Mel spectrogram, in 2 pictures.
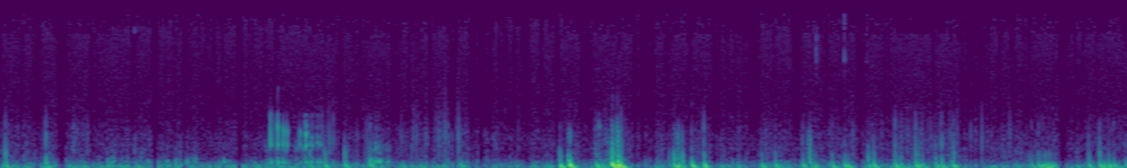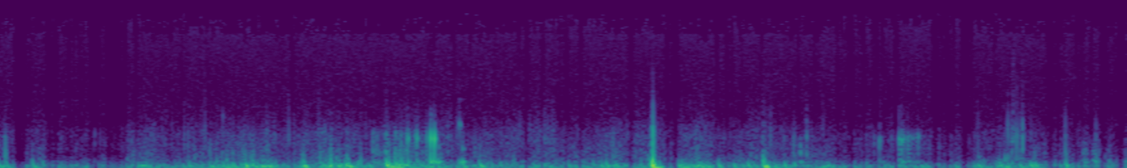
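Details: Low, continuous gurgling and rumbling with occasional louder bubbling from the belly: stomach growling (borborygmi).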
